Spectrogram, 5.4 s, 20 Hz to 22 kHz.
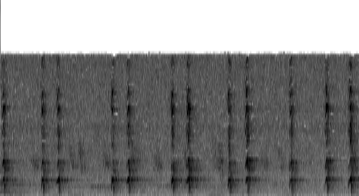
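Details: Pallas's squirrel sounding off at danger, Ubon Ratchathani, Thailand, 1 January 2023, Nikon P1000: paired sharp chucks with a ringing edge, repeating roughly once a second, over quiet ambient background with distant birds.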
